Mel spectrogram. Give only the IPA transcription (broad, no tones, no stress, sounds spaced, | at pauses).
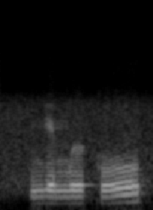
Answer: mʲ e m ɯ k u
